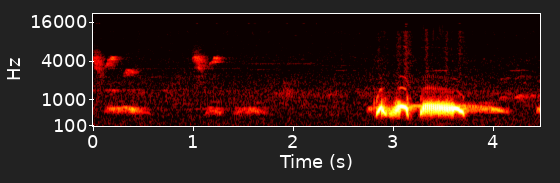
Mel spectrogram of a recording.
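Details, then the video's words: Decoy spotted dove, call meant to incite fighting, thổ sấm voice style: faint soft coos, a pause, then a loud pair of arched notes and a rolling coo fading into quiet murmurs. "Chim Cu Mồi_cu gáy thúc đấu"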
